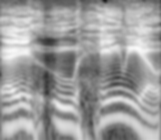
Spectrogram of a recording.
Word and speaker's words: Eugenio: Here's Eugenio, as we've said, one of the very few 5-syllable first-name sports stars.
